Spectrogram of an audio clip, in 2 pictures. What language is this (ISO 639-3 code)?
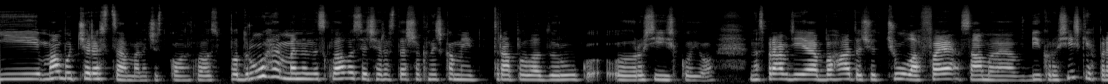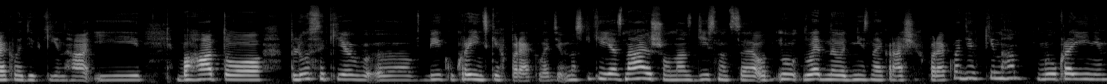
ukr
